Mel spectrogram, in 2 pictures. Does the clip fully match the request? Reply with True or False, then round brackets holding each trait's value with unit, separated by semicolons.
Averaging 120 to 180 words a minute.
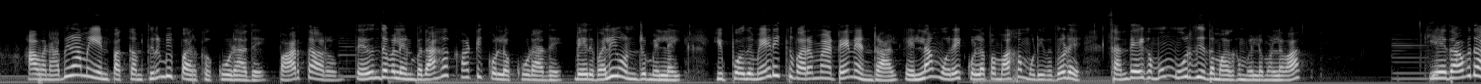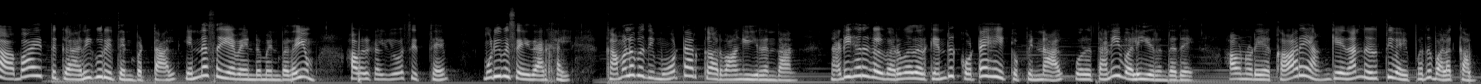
False (105 wpm)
